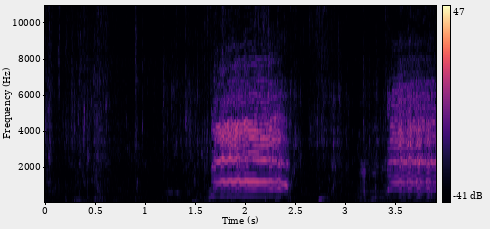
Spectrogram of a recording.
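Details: Goat being treated for lice gives a loud, strained bleat with a wavering tone, followed by a second rising bleat, among splashing and quiet human voices.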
